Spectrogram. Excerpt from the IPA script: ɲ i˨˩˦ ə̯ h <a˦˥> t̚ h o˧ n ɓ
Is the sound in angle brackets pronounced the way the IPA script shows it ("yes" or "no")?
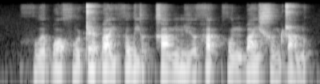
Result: yes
